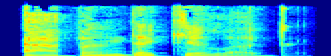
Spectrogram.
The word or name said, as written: appendiculate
